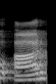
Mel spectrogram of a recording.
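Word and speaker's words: hour: एन आर एच से शुरू हो रहा है, एच ओ यू आर, लेकिन इसमें क्या है, एच साइलेंट है। एच की ध्वनि हमें नहीं सुनानी है, इसको हार नहीं पढ़ेंगे, इसको आर पढ़ेंगे।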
